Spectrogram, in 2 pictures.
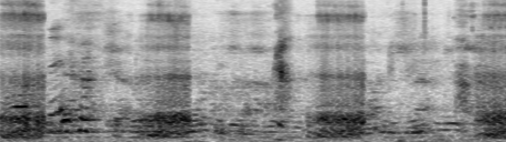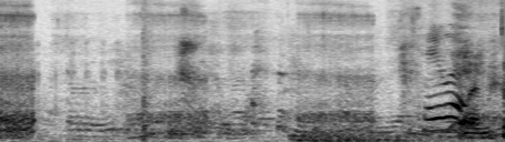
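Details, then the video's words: An overweight pet Pug snores while awake, making rough, rasping breaths that repeat roughly every second, with people talking nearby. "Fat Pug snoring while awake"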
